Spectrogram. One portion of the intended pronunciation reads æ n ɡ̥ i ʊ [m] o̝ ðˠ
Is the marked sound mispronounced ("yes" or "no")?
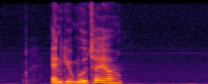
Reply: no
